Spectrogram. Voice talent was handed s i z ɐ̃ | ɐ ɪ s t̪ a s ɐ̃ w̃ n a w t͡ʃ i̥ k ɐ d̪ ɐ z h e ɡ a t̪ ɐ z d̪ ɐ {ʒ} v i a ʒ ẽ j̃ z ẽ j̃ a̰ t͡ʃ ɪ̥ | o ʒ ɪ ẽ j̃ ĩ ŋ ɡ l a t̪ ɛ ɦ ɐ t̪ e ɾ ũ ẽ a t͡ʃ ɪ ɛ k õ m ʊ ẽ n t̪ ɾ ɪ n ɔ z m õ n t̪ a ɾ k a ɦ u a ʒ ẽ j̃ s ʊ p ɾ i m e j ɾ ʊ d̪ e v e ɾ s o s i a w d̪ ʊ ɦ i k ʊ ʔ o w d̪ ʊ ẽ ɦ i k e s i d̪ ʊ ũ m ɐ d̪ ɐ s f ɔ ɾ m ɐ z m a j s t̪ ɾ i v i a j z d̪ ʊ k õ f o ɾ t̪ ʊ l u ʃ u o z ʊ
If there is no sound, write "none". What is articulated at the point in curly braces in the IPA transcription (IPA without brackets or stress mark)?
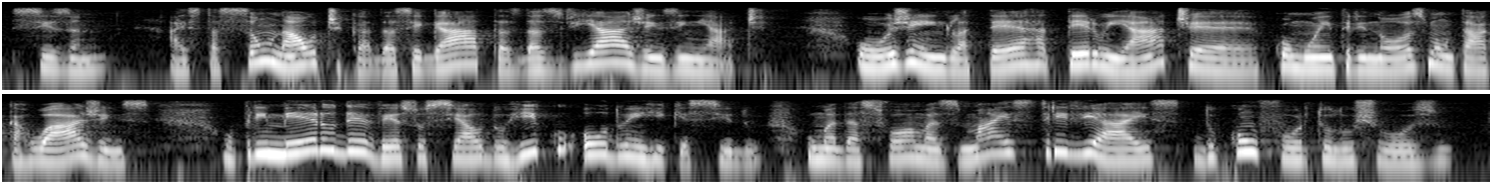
z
